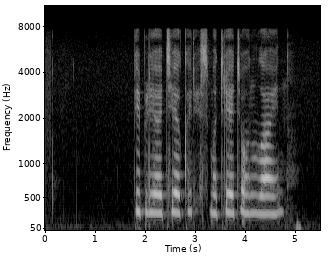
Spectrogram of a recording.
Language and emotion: Russian, sad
